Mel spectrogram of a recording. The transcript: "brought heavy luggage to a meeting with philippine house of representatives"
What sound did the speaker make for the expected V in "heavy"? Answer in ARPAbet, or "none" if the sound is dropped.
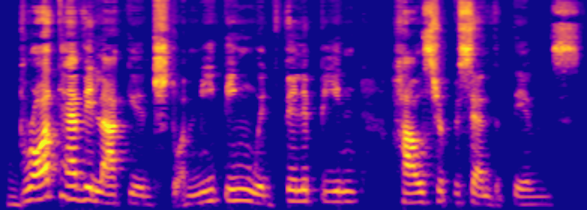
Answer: V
